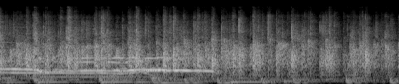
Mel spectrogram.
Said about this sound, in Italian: quindi quelli che sono qua sono particolarmente coraggiosi, dunque un altro applauso a voi stessi.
